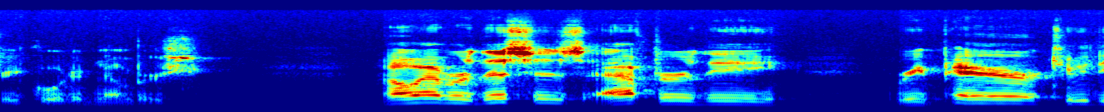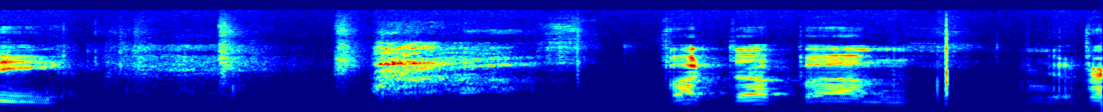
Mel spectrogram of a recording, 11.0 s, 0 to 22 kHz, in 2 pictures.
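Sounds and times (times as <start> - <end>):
man exhaling: 7.4 - 8.4.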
